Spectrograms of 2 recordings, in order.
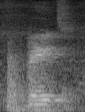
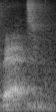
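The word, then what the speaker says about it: בית: And so here we have Beit. Technically, when you spell out the letter, it looks like this. Beit, which is why we spell it or pronounce it with the Y sound with the E.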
